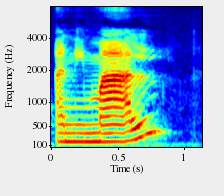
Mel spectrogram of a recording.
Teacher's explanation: animal la sílaba tónica está en mal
